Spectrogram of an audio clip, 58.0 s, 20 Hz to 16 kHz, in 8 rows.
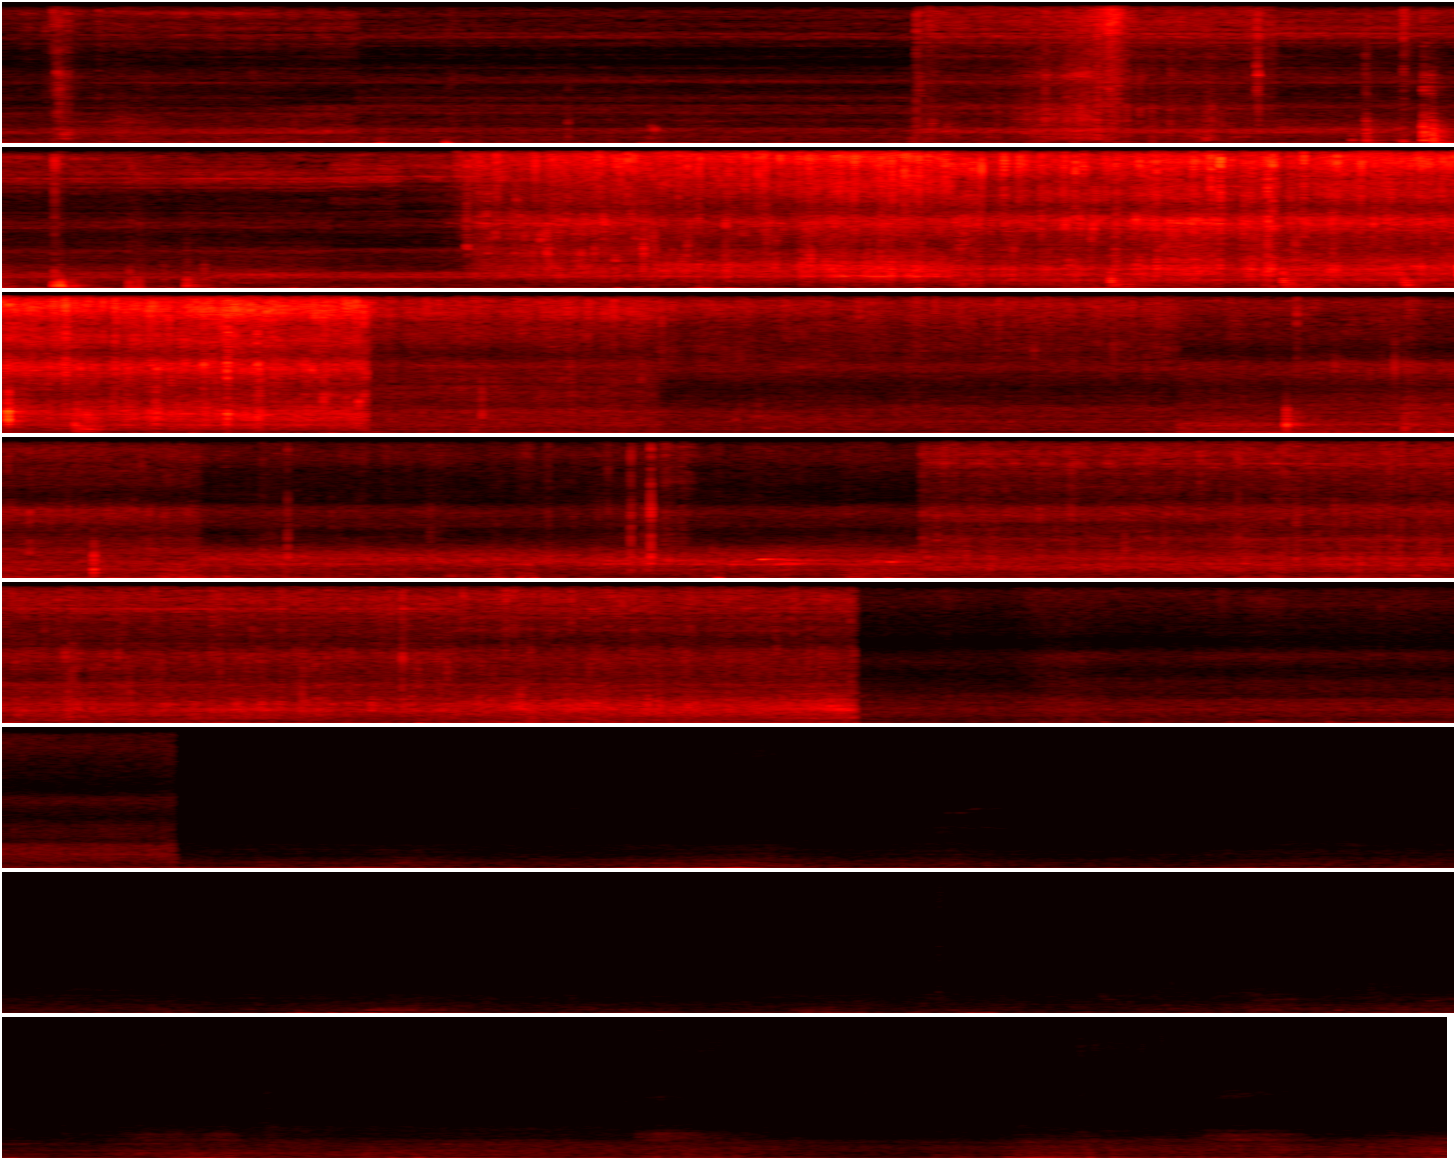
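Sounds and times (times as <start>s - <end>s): food sizzling in a frying pan: 0.0s - 37.2s.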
